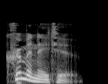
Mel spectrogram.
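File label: "criminative", British English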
